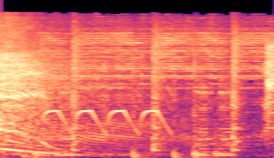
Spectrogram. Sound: siren wails

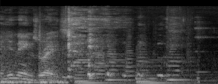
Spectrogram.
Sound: laughs; xylophone music

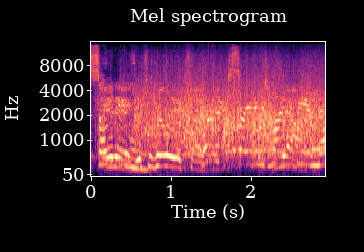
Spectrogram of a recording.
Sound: audience clapping

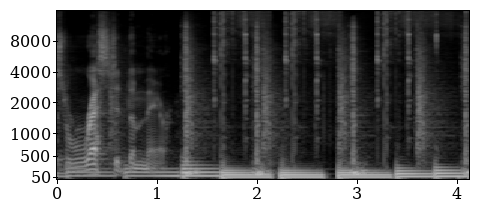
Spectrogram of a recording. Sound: clicks

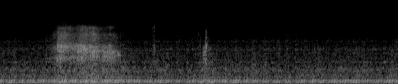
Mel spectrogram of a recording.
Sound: gasping

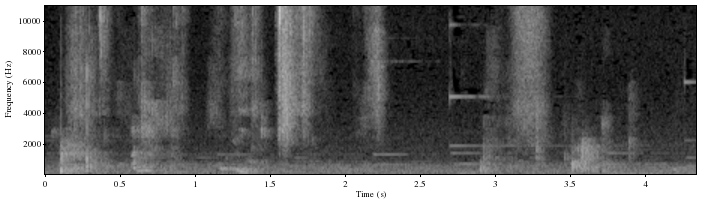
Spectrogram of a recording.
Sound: footsteps

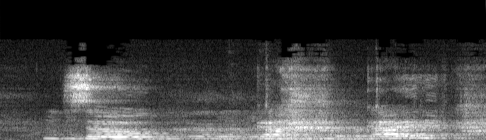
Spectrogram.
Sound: audience laughs

